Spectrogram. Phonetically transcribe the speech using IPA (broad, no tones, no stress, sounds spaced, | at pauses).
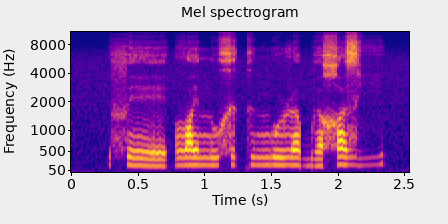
f e | lˠ e n u x ɘ k ɨ ŋ u ɭ ɐ b ɘ χ ɐ z i̤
